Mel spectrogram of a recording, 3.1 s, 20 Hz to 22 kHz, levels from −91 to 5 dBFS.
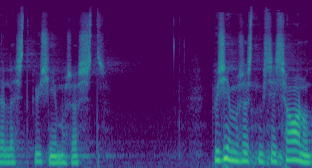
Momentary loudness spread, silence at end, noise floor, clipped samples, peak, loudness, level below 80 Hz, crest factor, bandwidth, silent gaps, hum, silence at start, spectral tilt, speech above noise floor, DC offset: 11 LU; 0 s; -69 dBFS; under 0.1%; -14 dBFS; -31 LUFS; -60 dBFS; 18 dB; 18 kHz; none; none; 0 s; -5 dB/octave; 38 dB; under 0.1%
